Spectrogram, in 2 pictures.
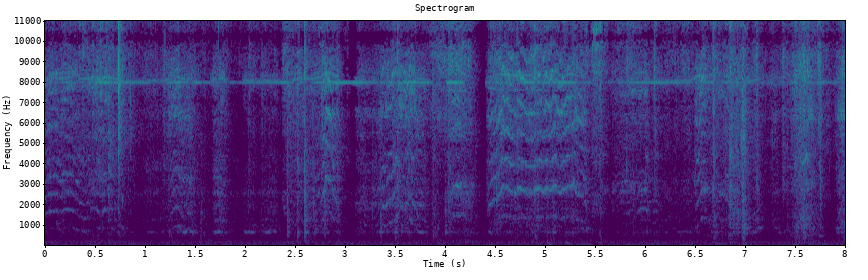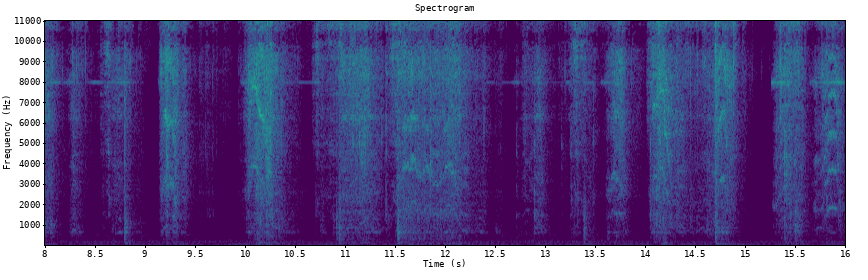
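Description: A Bronco-bodied mini RC crawler grinds over an obstacle, giving faint, continuous whirring gear noise broken by scattered clicks and scrapes, with no talk.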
